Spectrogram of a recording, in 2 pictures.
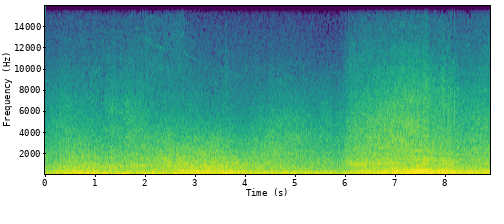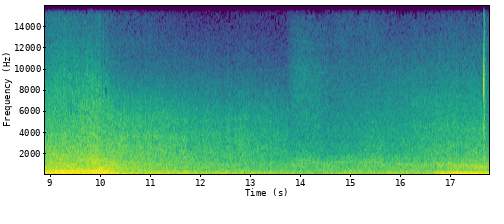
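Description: Race cars in an iRacing production car race at Watkins Glen, a red number 25 Mustang with a Volkswagen and a Mazda close behind, their engines a steady blended roar that swells and fades as they pass.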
